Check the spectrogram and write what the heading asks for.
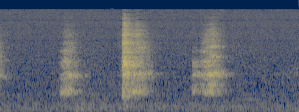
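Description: Three short breathy puffs of breath, about half a second apart.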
